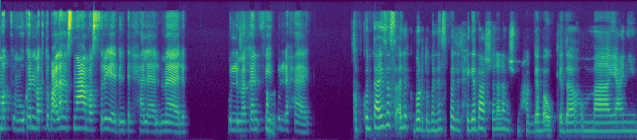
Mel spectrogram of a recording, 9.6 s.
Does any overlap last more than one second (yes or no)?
no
